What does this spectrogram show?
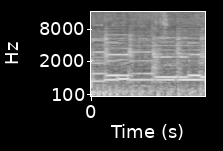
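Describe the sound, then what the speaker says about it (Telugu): An ice cream cart at a village fair blares a loud, close, repeating electronic jingle with bright tonal notes in a quick looping pattern, playing alone. "ఈ ఐస్ క్రీమ్ బండి మేము వెళ్తున్న లైనే వస్తుందండి తల వాచిపోతుందండి బాబోయ్ ఆ సౌండ్కి అసలు"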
